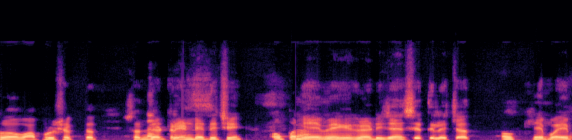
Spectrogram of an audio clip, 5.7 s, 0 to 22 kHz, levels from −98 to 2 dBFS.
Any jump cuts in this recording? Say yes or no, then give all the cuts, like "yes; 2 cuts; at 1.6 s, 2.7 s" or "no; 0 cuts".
yes; 1 cut; at 3.0 s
